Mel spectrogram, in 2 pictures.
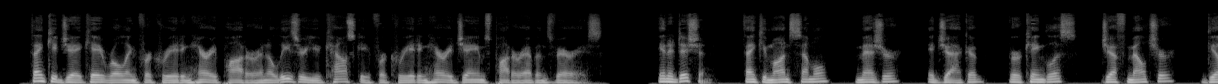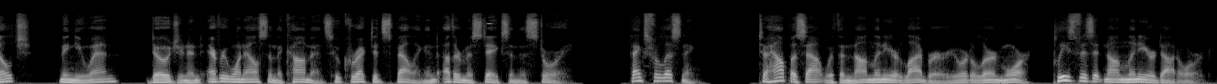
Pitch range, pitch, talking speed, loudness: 90-115 Hz, 105 Hz, 165 wpm, -25 LUFS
